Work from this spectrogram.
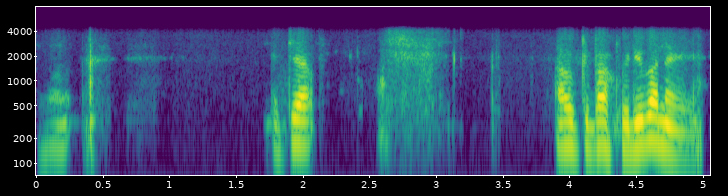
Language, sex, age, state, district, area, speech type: Assamese, male, 60+, Assam, Majuli, urban, conversation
